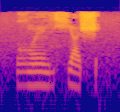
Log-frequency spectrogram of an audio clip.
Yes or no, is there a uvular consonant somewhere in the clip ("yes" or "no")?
yes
